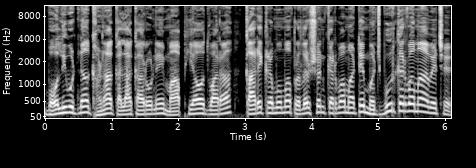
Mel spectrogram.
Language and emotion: Gujarati, fearful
